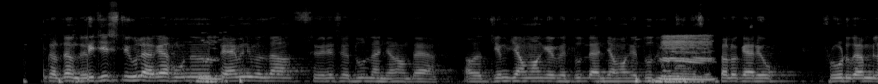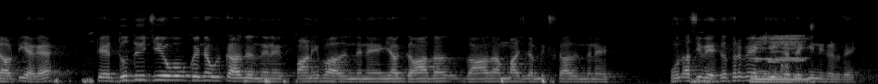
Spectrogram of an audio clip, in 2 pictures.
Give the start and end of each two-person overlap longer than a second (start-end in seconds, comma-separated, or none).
none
